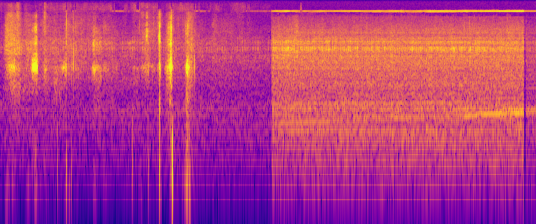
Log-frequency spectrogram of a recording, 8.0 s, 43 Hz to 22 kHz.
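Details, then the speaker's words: Vevor 5–8kW all-in-one diesel heater, mic held close during first start: irregular ticking from the fuel pump priming diesel, then the burner and fan come in with a steady, even roar; heater started and running normally. "And there we have it. You can hear the engine's going. Getting hot, and we're gonna go ahead and let it sit here for a little bit"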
